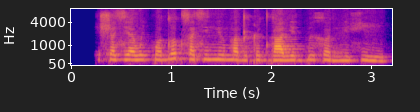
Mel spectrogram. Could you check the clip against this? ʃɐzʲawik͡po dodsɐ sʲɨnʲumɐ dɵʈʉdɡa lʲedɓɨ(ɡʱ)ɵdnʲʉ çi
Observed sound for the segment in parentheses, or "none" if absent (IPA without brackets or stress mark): x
